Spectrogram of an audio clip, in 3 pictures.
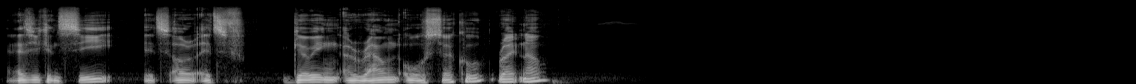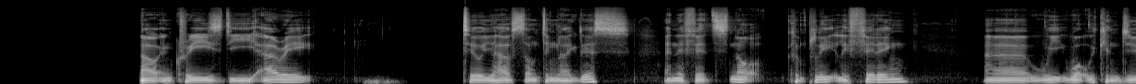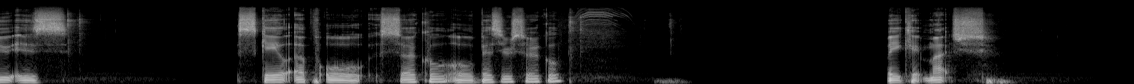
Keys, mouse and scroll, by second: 6.9-15.5 drag, 15.5-17.0 middle drag, 17.0-18.2 scroll up 3, 18.2-19.3 shift+middle drag, 19.3 click, 21.2 click, 21.6 click, 21.9 click, 23.2 s, 29.2 s.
